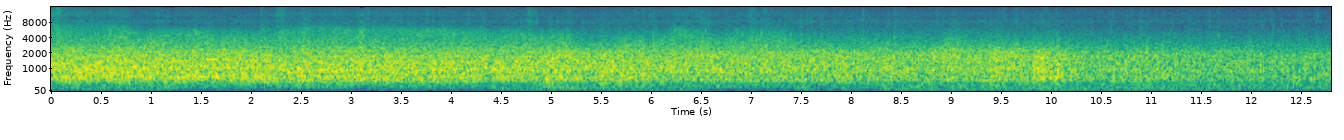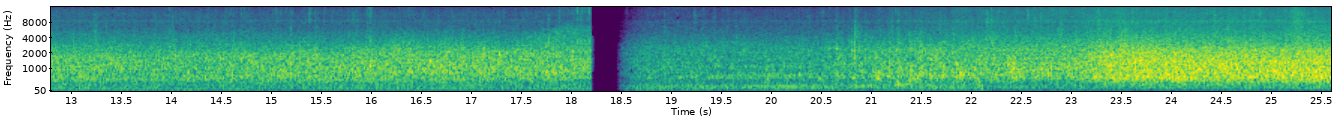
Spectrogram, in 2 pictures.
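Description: Dense, continuous splashing of water as a packed tank of African catfish (Clarias) thrash at the surface during feeding, sounding like heavy rain. It cuts out for an instant about two-thirds of the way through, then resumes.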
